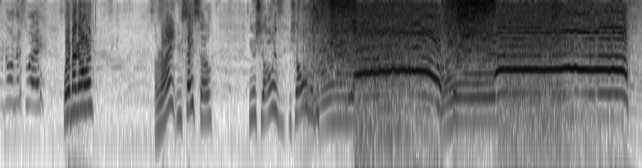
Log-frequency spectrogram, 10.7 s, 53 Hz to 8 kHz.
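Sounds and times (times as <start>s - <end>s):
speech: 0.1s - 1.6s, 2.6s - 8.9s
chainsaw engine revving in a maze: 5.0s - 10.6s.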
